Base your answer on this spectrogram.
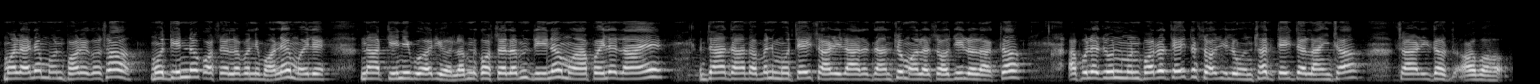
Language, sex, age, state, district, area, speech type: Nepali, female, 60+, West Bengal, Jalpaiguri, rural, spontaneous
